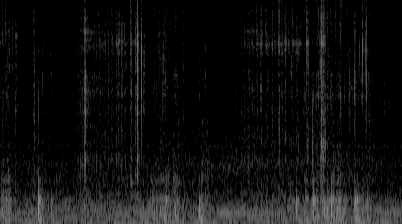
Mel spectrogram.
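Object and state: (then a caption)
Bar soap being scraped. A utility knife blade scrapes a green NIVEA bar soap, peeling off curls. The result is quiet, dry crinkly scraping with short crackling, pattering ticks and brief bright flecks over a soft low rumble.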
